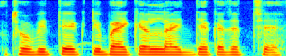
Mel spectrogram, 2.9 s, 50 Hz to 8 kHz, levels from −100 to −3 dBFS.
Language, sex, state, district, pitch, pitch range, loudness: Bengali, male, Tripura, Dhalai, 145 Hz, 140-150 Hz, -17 LUFS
